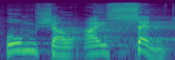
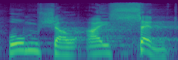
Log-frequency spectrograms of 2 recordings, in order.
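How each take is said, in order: First: It sounds firm, demanding a response. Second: It sounds firm, demanding a response.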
